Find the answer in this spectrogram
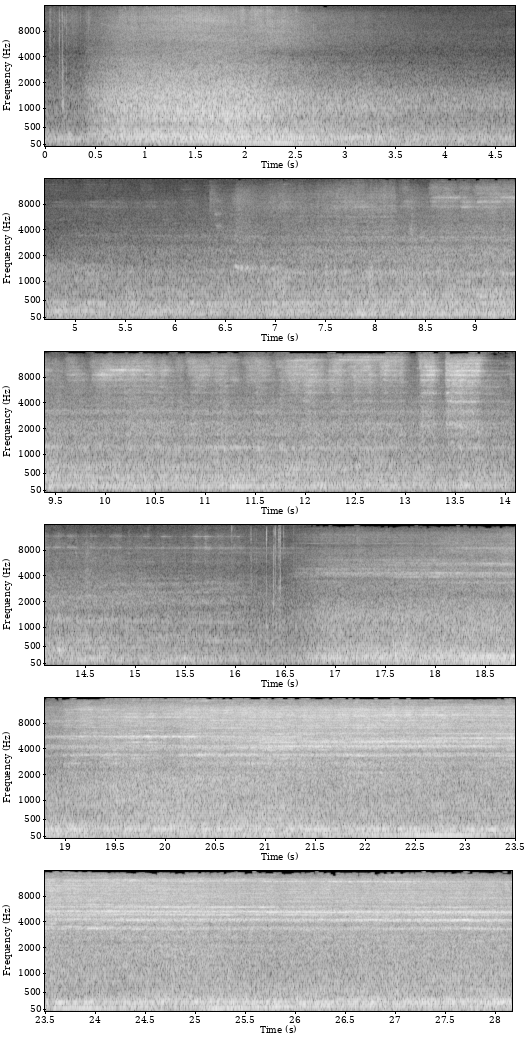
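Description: Electric regional trains running over an elevated railway viaduct. About halfway through, a louder train comes on: a red double-deck regional set with an electric locomotive, its wheels squealing in several high steady tones over a low hum.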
